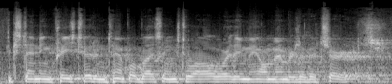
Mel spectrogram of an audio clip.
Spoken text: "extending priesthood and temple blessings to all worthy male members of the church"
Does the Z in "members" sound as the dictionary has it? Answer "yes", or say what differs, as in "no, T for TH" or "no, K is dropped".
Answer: yes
